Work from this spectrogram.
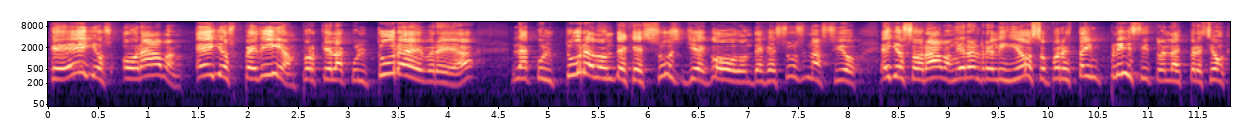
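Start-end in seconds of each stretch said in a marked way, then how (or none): none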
